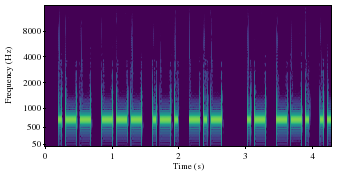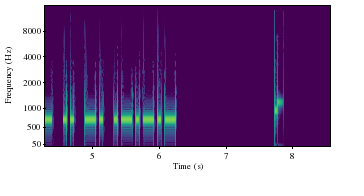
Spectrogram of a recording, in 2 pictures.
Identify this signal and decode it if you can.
Morse code, heard as a keyed tone, about 22 wpm, 700 Hz. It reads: WORK AGAIN.
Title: Sentences from Top 1500 Words 22wpm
